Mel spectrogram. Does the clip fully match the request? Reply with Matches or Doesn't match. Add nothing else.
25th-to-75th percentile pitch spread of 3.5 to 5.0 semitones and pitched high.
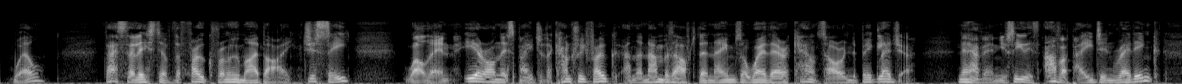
Doesn't match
